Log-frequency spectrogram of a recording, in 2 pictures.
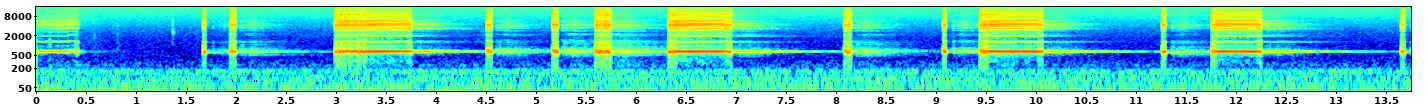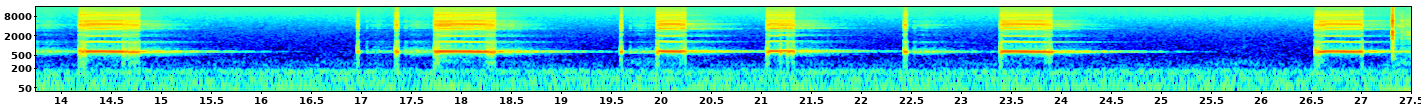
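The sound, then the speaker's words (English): A teapot whistles in broken, uneven bursts, short and long toots of a steady pitch stuttering in a Morse-like rhythm, with breathy hissing flaring around each toot and a low rumble underneath. “it is not a warm, sunny day. It's a teapot making weird noises day.”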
